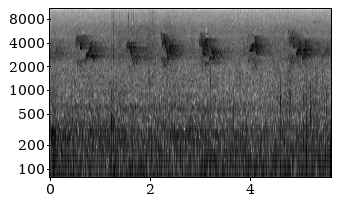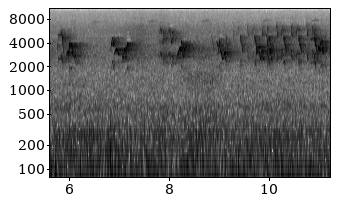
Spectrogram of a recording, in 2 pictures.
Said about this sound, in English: That was an ovenbird.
